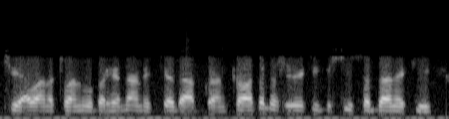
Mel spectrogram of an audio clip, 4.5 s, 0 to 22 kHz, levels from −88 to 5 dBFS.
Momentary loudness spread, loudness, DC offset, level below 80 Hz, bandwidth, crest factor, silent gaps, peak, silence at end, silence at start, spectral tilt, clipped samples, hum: 9 LU; -29 LUFS; under 0.1%; -68 dBFS; 3.8 kHz; 18 dB; none; -10 dBFS; 0.2 s; 0.05 s; -8.5 dB/octave; under 0.1%; none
